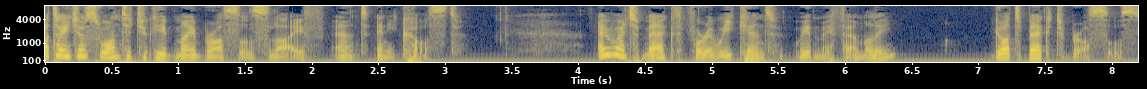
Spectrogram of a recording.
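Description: A woman speaks at a moderate pace, her loudness rising and falling sharply. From Italy. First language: Italian. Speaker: language teacher and podcaster. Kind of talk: scripted narration.

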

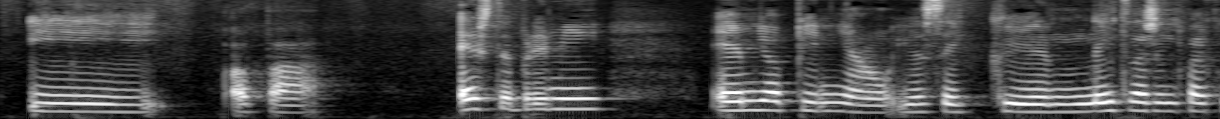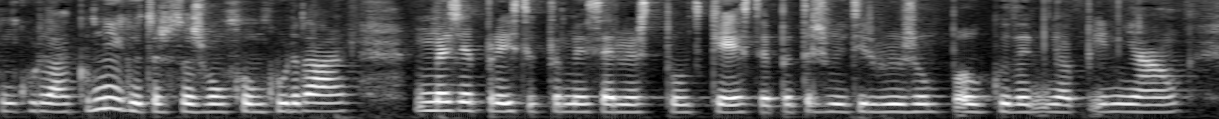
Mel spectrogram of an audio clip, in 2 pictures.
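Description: Recorded very cleanly with a silent background, a woman with a medium-pitched, dark, mellow voice and a European Portuguese accent speaks with fairly even intonation. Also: fairly quick pace. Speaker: podcast host. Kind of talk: solo opinion podcast. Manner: casual with English fillers.

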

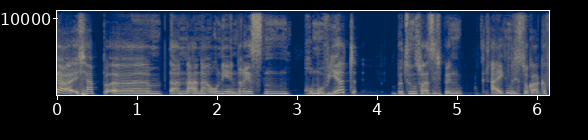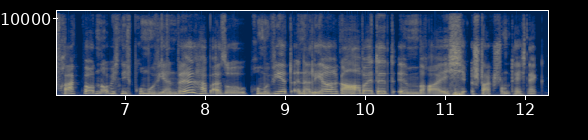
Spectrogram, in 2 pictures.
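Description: In a dry, close recording with no echo, a woman with an ordinary speaking voice and fairly high pitch talks at a moderate pace with ordinary pitch variation. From Saxony, eastern Germany (Görlitz). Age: 60s. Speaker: web developer. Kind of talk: casual interview.

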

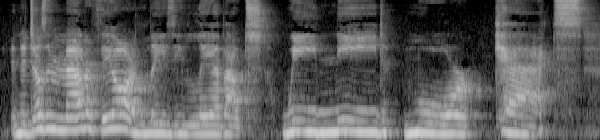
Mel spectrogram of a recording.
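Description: In a put-on character voice, a woman with a fairly high pitch speaks very slowly with hardly any pauses. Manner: gruff, brisk, determined.

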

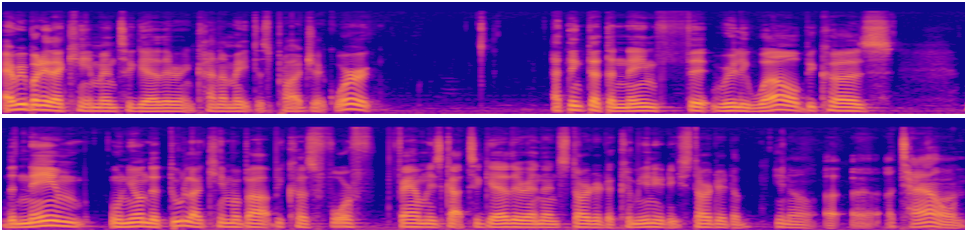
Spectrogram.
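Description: A man talks at a fairly quick pace with an American accent, in an ordinary speaking voice at medium pitch with ordinary pitch variation. The recording is very clean, with a silent background. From Chicago, US Midwest. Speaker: restaurant owner. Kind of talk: casual interview.

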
